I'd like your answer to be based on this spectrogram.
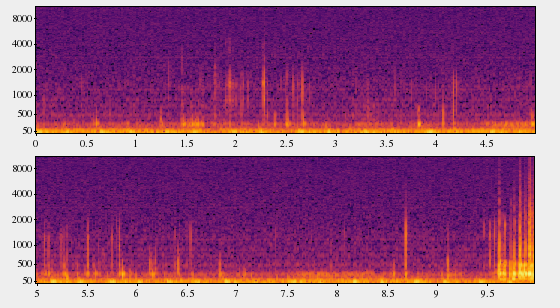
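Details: Low rumbling and gurgling with scattered clicks and hollow groans as air shifts back and forth, from an empty stomach after a full day without eating, deliberately inflated with air: active bowel sounds (borborygmi).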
